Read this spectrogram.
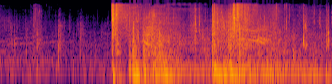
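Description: A knife stabs into a body with a wet thud.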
